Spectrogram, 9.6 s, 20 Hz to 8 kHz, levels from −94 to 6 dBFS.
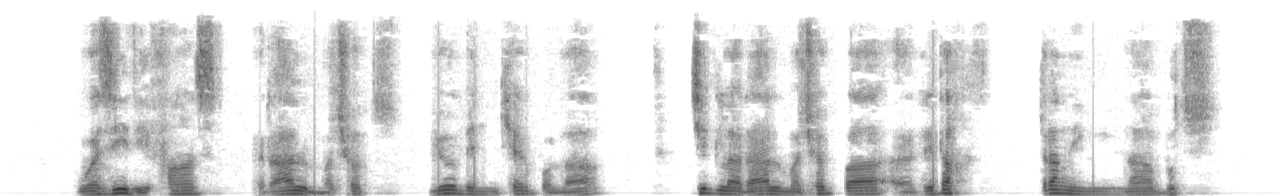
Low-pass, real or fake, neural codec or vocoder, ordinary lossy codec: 7.2 kHz; real; none; AAC, 32 kbps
